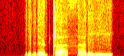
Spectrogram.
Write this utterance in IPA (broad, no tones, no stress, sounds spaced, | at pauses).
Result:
r ø ʈ a θ a ɾ i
